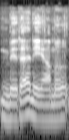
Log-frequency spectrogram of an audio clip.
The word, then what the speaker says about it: Millennium: But that's why I know that this is pronounced Millennium, because in that story, they wrote it out in katakana, furigana.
